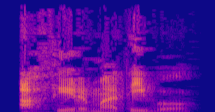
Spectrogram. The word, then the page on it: afirmativo: espagnol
